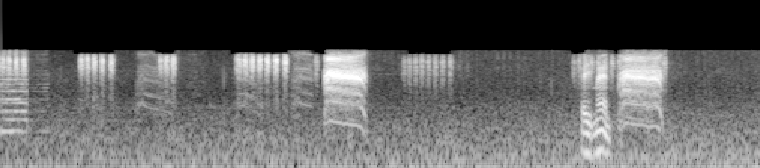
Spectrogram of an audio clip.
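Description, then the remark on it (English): A raven calls repeatedly with harsh, raspy croaks in irregular bursts, a few louder and more strained than the rest, responding to a person talking to it, while a person speaks briefly. “The raven was responding back to him, the Lion of Judah.”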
